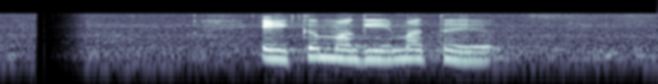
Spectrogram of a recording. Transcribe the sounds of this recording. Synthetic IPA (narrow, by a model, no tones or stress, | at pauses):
eːkəmaɡeːmat̪əjə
